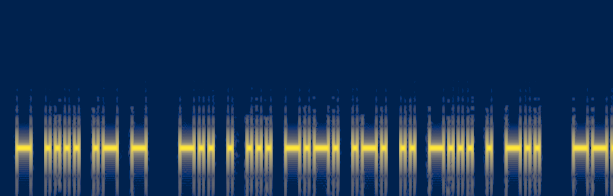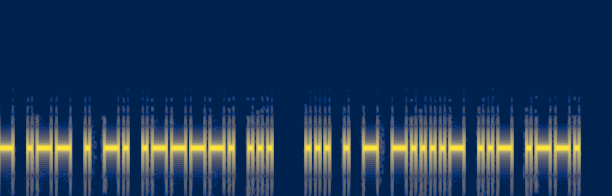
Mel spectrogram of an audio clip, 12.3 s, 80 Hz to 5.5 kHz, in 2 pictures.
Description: Morse code, heard as a keyed tone, about 25 wpm, 600 Hz. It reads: THAT DESCRIBED OWEN'S SET-UP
